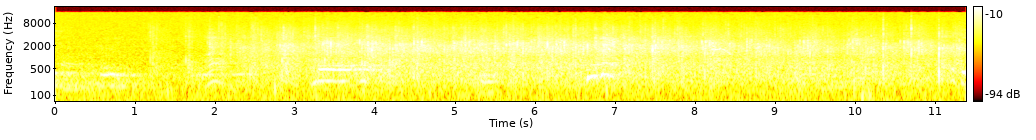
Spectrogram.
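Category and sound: crowd, audience clapping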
